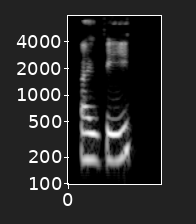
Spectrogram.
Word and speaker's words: Iv: And so it kind of started out with IV. You can pronounce it any way you like.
